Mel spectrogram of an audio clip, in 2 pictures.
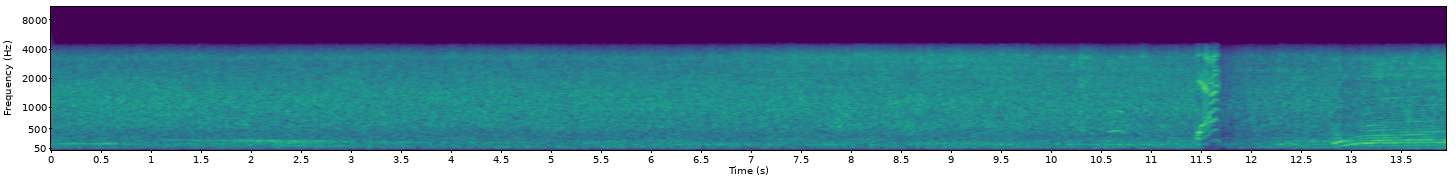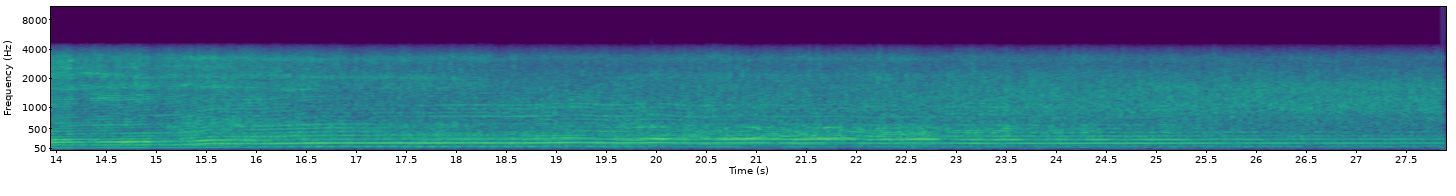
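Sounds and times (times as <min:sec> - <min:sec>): motorboat engine running: 0:00.9 - 0:27.9.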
